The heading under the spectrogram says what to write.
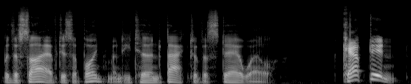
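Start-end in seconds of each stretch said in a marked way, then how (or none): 3.4-4.0 high, loud call from below; urgent shouted alarm. A narrator's reading. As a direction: shout up to your officer. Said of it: "The shout came from below".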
